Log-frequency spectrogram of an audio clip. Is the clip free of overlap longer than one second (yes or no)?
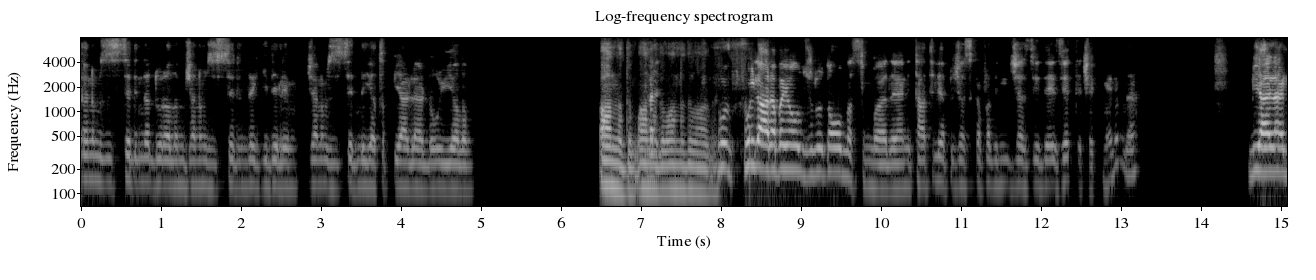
yes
